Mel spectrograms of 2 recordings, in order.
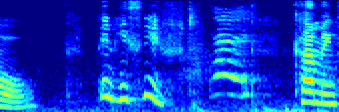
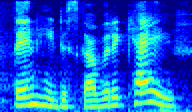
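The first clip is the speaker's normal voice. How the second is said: plain reading voice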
